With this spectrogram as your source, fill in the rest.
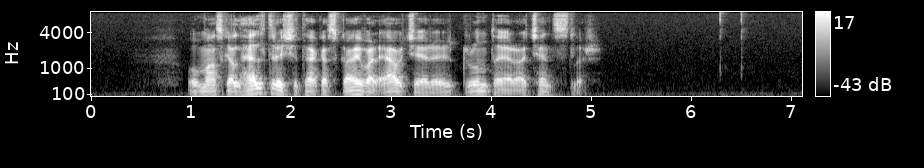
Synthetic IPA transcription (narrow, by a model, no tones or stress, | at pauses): ɔmanskalɦɛlt̪ɾɪçɪt̪ʰɛːkaskajʋaɾʔaːwt͡ɕeːɾɪɾɡɾʊnt̪ajaɾa̰t͡ʃʰɛnslə̰ɾ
